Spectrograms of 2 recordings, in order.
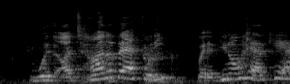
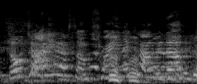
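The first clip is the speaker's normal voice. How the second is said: laughing tease; 7 semitones higher, 6 dB louder than usual. Retold or imitated. Husband teasing about trainings.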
